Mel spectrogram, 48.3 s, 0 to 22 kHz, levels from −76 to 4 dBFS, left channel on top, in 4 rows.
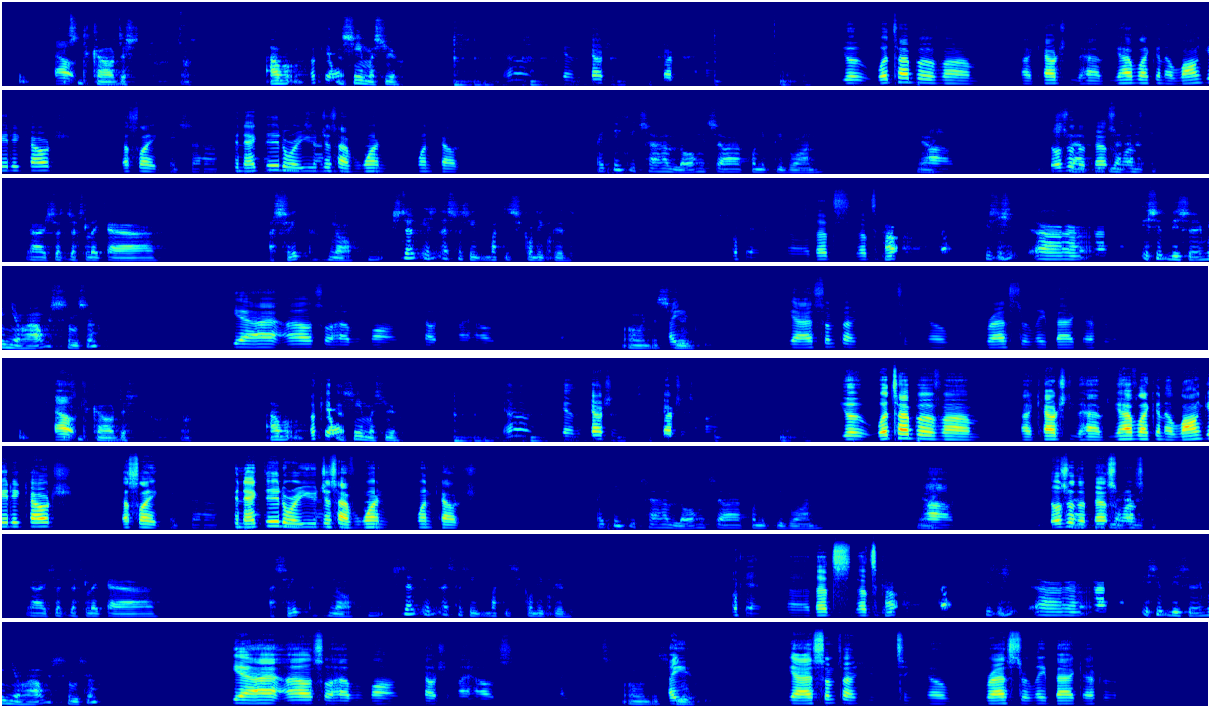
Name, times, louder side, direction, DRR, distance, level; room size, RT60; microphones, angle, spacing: voice 1, 0.7-1.4 1.8-1.9 2.6-3.1 3.3-4.0 4.5-4.7 5.2-5.4 7.8-7.9 14.0-14.2 14.9-15.3 18.0-20.3 21.2-21.4 22.6-23.5 24.4-25.7 26.8-29.8 33.0-33.3 34.0-35.1 35.5-37.2 42.4-43.1, left 4 dB, 80° left, 2.7 m, -47 dB
voice 2, 5.6-6.0 6.6-6.7 8.4-9.7 10.2-12.7 13.3-13.6 14.4-15.9 16.2-16.6 21.3-21.6 22.6-23.4 31.6-31.7 32.0-32.8 33.5-33.6 35.1-35.2 38.5-40.1 40.4-41.1 42.9-43.1 44.1-44.8 45.5-45.7 46.1-47.4, right 8 dB, 90° right, 0.4 m, -33 dB
head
